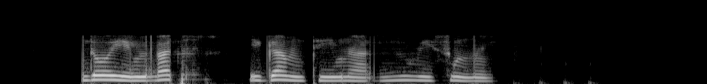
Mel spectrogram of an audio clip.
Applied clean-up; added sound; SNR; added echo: neural separator model SepFormer WHAMR!.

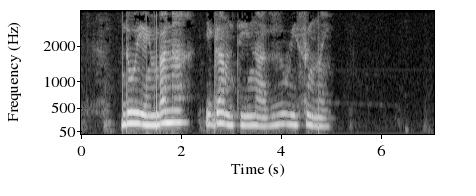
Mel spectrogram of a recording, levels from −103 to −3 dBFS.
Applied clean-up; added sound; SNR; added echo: none; none; none; none.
